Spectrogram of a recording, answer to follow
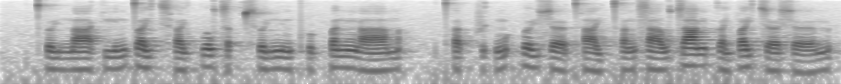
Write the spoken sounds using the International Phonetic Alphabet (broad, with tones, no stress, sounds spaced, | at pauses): t̪ʰ ɵ˧ ɥ n̪ aː˨ k iː˨˥ n t̪ ɐ˧ j t͡sʰ ɐ˨ j kʷ ɐ˥ w t͡s ɐ˨ p̚ t͡sʰ ɵ˨˧ ɥ ŋ ɪ˨ ŋ pʰ ʊ˨˥ k̚ p ɐ˥ n ŋ aː˨˧ m | t̪ʰ ɐ˨˥ k̚ f ɪ˨ k̚ m ʊ˥ k̚ w ɵ˧ ɥ s œː˨˩ t̪ʰ aː˨˩ j t̪ʰ ɐ˨˥ ŋ s aː˨˧ w t͡s aː˥ ŋ k ɐ˨ j p ɐ˥ j t͡s œː˨˧ s œː˨˥ m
